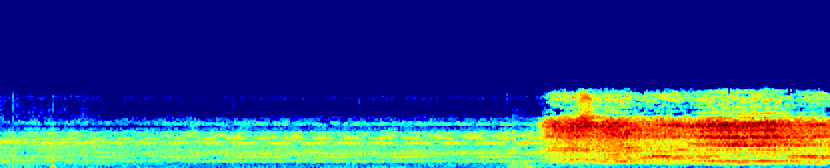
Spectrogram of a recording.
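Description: The theme tune of the anime villain character Pain opens on a low, sustained humming drone of steady tones, then swells abruptly into a louder, brighter wash of sound for its final few seconds, with no talking.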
